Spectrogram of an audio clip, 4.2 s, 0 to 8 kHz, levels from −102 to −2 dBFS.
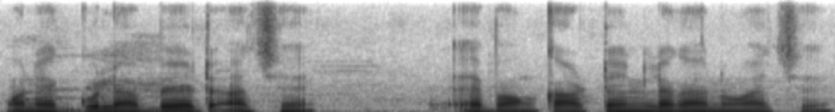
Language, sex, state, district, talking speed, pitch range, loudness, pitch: Bengali, male, Assam, Hailakandi, 100 wpm, 115-120 Hz, -18 LUFS, 115 Hz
